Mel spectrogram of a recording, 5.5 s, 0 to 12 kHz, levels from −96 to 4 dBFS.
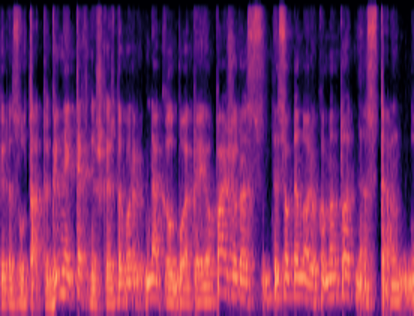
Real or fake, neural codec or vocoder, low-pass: real; none; 10.8 kHz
